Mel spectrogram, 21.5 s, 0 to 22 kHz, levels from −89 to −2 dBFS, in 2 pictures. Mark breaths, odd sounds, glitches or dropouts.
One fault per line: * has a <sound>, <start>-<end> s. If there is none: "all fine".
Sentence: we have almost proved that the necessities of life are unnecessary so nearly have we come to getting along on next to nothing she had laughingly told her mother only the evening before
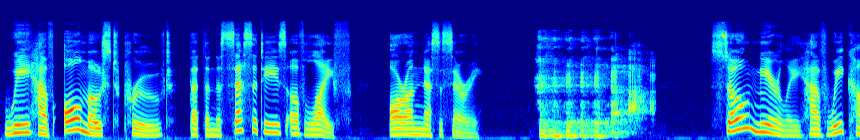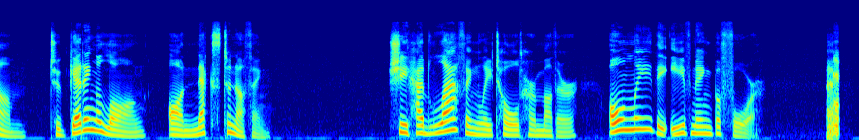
* has a laugh, 6.7-8.2 s
* has a laugh, 21.1-21.2 s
